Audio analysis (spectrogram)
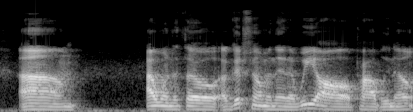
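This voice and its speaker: A man's medium-pitched voice carries audible echo from the room. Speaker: panel moderator. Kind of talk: moderated panel discussion. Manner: fast.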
